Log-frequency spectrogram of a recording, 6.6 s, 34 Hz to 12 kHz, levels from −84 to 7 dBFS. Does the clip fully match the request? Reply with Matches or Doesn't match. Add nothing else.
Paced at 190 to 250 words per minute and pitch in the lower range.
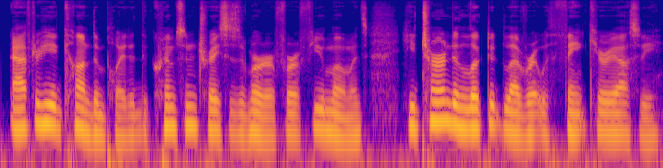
Matches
